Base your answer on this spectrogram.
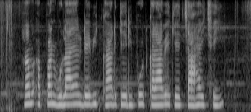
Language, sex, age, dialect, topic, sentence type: Magahi, female, 31-35, Western, banking, statement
